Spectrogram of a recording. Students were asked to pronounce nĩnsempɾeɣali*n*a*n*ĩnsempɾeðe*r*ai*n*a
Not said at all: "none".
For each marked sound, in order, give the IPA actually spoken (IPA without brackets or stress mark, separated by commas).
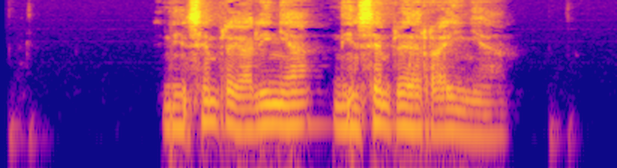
ɲ, n, r, ɲ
